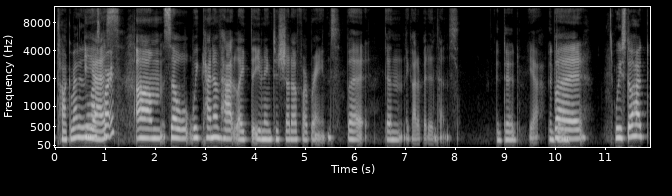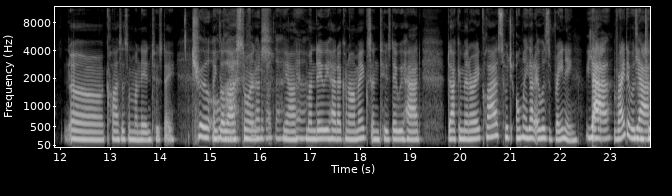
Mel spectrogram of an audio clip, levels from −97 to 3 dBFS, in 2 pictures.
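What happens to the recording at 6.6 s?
Nothing goes wrong at 6.6 s; the speech there plays through cleanly, with no dropout, glitch or distortion.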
